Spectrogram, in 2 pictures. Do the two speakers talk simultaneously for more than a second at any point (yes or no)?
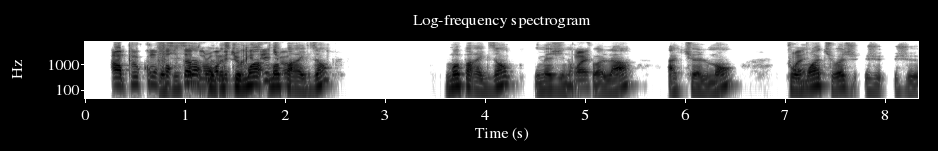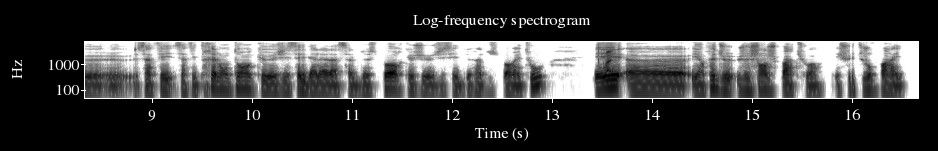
yes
